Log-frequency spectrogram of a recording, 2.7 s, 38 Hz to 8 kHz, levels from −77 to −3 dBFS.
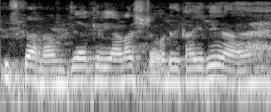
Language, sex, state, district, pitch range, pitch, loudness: Hindi, male, Haryana, Charkhi Dadri, 150-170 Hz, 155 Hz, -13 LUFS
